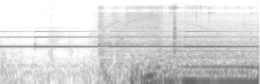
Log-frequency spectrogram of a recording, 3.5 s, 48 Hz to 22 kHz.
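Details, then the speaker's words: 1999 Ford Ranger 2.5 L four-cylinder, after swapping back to the original fuel rail and reconnecting a rail line that had come loose, then priming: starter whirs briefly, engine catches cleanly and settles into an even note; normal start. "All right, this should be good, because I heard it click. I heard it click whenever I connected the fuel rail, so that should be good. It'll find its idle soon, and all will be well."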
